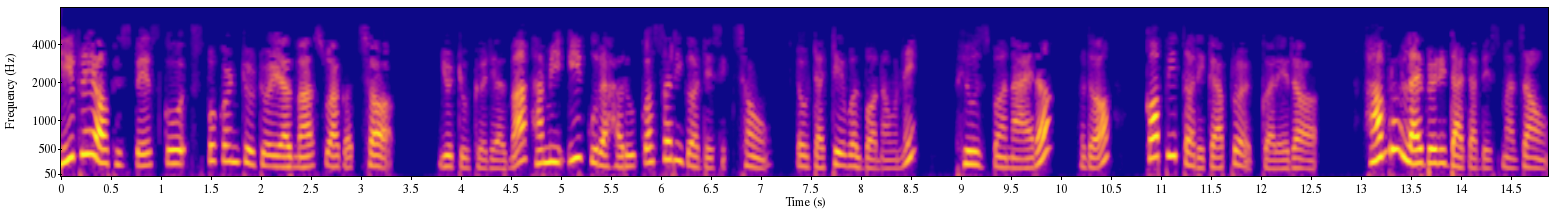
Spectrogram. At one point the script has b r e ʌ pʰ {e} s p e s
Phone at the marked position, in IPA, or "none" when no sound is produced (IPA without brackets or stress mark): i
